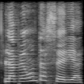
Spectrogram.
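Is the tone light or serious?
serious. It is said in a serious, sober tone.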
